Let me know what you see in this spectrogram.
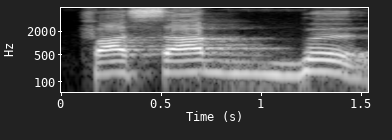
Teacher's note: با مشدد ہے، اس کو جماؤ کے ساتھ ادا کریں گے پھر کلکلا ہوگا.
